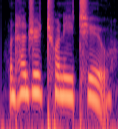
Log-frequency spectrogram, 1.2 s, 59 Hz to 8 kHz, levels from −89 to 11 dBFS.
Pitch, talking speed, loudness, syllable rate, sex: 210 Hz, 205 wpm, -15 LUFS, 7.1 syllables/s, female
